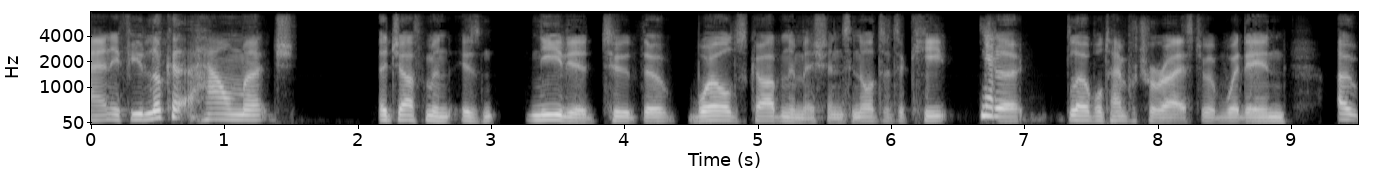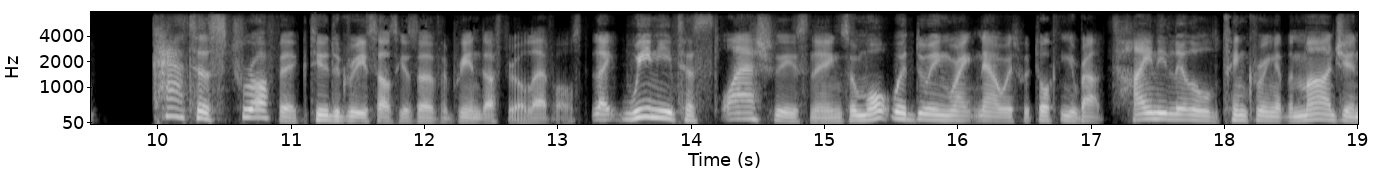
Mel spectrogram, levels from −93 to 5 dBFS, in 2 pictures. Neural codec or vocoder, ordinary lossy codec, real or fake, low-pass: codec, 16 kHz, 1 kbps, X-Codec, HuBERT features, trained on LibriSpeech; AAC, 48 kbps; fake; 7.2 kHz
